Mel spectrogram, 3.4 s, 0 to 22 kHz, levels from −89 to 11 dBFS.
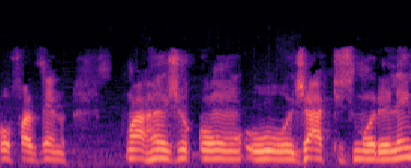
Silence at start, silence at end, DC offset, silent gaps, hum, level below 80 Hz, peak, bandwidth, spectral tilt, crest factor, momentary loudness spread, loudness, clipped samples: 0 s; 0 s; under 0.1%; none; none; -54 dBFS; 0 dBFS; 8 kHz; -6 dB/octave; 14 dB; 9 LU; -14 LUFS; under 0.1%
